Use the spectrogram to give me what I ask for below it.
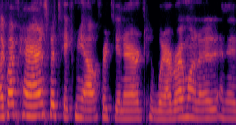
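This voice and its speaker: A woman with an American accent speaks at a very fast pace. Her pitch is fairly high, and the background is quiet. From Indiana, US Midwest. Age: 20s. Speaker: podcast guest, Chinese adoptee. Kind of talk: casual chat.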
